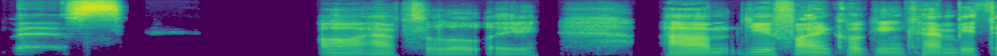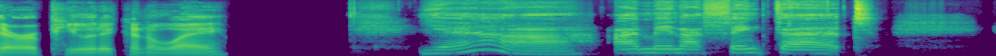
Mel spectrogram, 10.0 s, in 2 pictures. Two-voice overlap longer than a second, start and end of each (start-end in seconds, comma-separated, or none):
none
